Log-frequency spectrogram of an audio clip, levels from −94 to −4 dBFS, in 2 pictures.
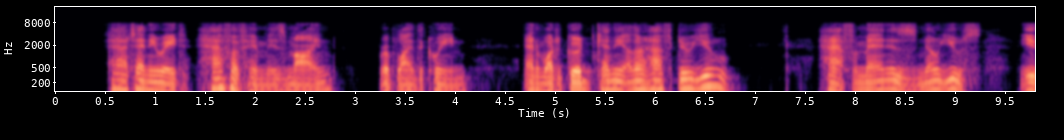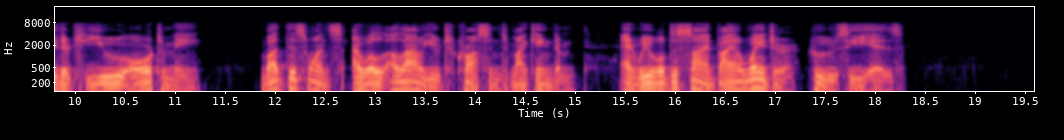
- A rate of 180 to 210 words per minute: No, average, 165 wpm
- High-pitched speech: No, very low, 95 Hz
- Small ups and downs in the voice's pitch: No, average, 3.9 semitones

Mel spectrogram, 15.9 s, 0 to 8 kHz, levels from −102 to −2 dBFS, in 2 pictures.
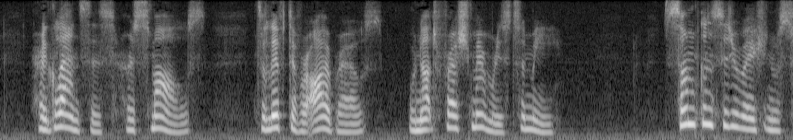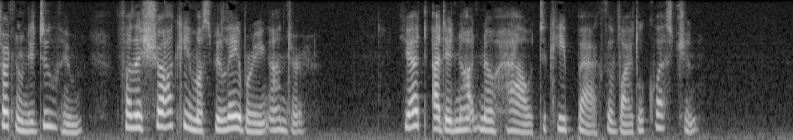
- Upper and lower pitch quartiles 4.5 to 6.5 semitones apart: Yes, average, 5.2 semitones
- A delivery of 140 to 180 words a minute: Yes, average, 155 wpm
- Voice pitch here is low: No, high, 230 Hz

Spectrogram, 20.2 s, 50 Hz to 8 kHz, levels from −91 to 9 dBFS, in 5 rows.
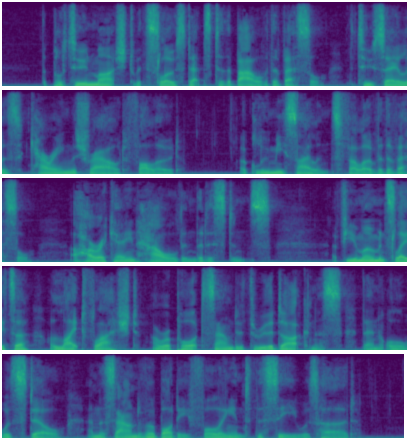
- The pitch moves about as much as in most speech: Yes, average, 3.0 semitones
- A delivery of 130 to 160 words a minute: No, average, 180 wpm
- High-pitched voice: No, very low, 95 Hz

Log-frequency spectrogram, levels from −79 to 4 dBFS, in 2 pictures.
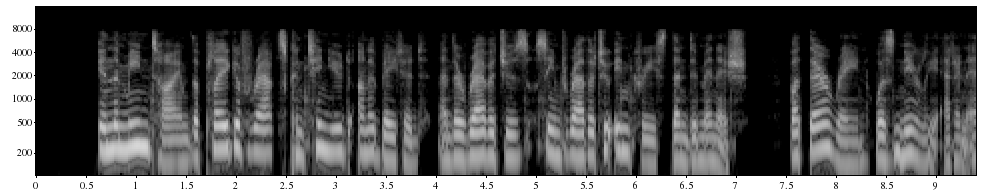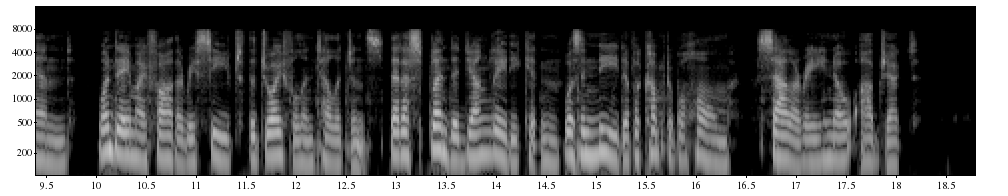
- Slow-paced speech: No, average, 160 wpm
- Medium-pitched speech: Yes, medium, 175 Hz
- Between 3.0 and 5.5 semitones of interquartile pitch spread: Yes, average, 4.4 semitones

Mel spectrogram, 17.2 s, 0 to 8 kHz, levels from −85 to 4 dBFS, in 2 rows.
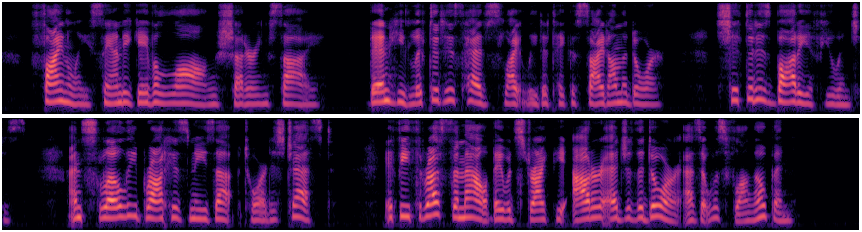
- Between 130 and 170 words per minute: No, average, 190 wpm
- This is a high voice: Yes, high, 205 Hz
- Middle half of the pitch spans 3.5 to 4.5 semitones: Yes, average, 4.0 semitones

